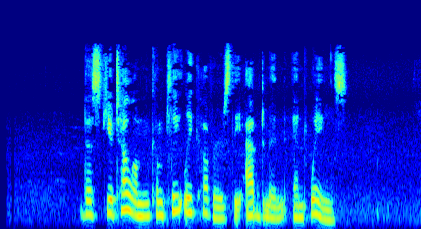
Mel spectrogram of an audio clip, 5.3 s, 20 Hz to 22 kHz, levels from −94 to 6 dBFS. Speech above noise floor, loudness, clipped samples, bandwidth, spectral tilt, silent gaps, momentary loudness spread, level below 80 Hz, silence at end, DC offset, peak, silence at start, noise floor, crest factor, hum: 36 dB; -33 LUFS; under 0.1%; 11.5 kHz; -4 dB/octave; none; 7 LU; -80 dBFS; 0.95 s; under 0.1%; -16 dBFS; 1 s; -69 dBFS; 20 dB; none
